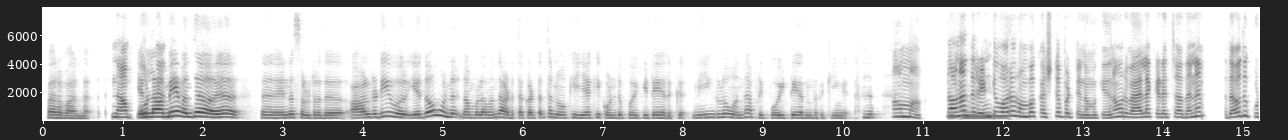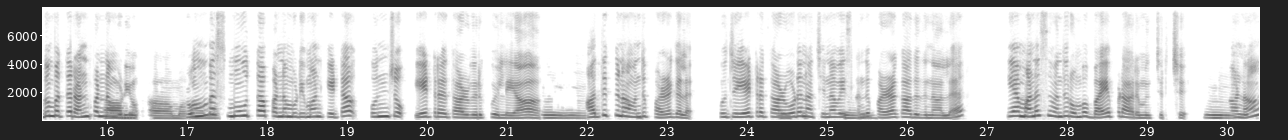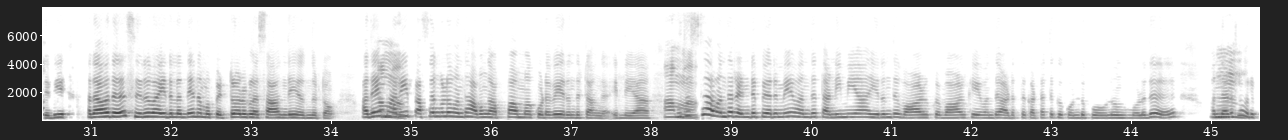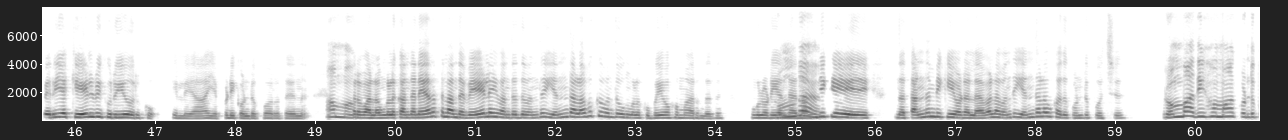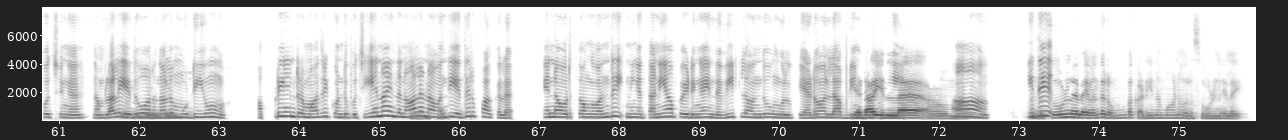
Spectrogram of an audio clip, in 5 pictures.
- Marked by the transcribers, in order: in English: "ஆல்ரெடி"; chuckle; in English: "ரன்"; in English: "ஸ்மூத்தா"; other noise; in English: "லெவல"; other street noise
- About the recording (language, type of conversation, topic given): Tamil, podcast, உங்களை மாற்றிய அந்த நாளைப் பற்றி சொல்ல முடியுமா?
